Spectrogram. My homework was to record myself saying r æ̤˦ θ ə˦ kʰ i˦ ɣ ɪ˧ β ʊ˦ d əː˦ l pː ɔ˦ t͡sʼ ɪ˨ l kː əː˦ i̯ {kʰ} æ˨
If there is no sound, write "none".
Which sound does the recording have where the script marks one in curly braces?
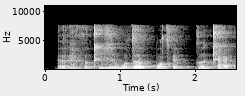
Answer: kʰ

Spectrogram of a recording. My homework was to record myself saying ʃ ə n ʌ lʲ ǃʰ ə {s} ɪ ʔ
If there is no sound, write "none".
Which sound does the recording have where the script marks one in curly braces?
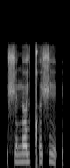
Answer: ʃ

